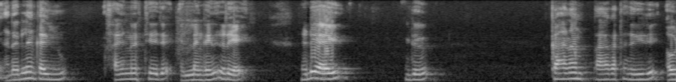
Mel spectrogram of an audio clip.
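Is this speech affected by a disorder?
Yes: cerebral palsy; from birth.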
